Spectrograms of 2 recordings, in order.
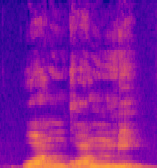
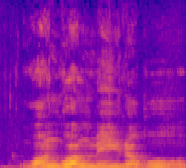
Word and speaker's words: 王光美: 왕광미 왕광메이 발음을 하죠 1921년에 태어나서 2006년에 죽었습니다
